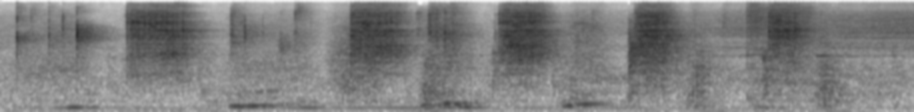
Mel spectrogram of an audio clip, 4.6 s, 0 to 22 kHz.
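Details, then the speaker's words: Ford 302 V8 junkyard-truck rebuild with camshaft and cylinder head installed, no starter, engine loosely hand-cranked with a plug-hole gauge (not accurate test, about 40–50 on gauge); sharp even air hisses about every half second; good cylinder compression. "now this is by no means going to be a completely accurate compression desk the only reason why I'm putting that in there so I can feel what kind of compression it has and I will see a little bit on the gauge here"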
